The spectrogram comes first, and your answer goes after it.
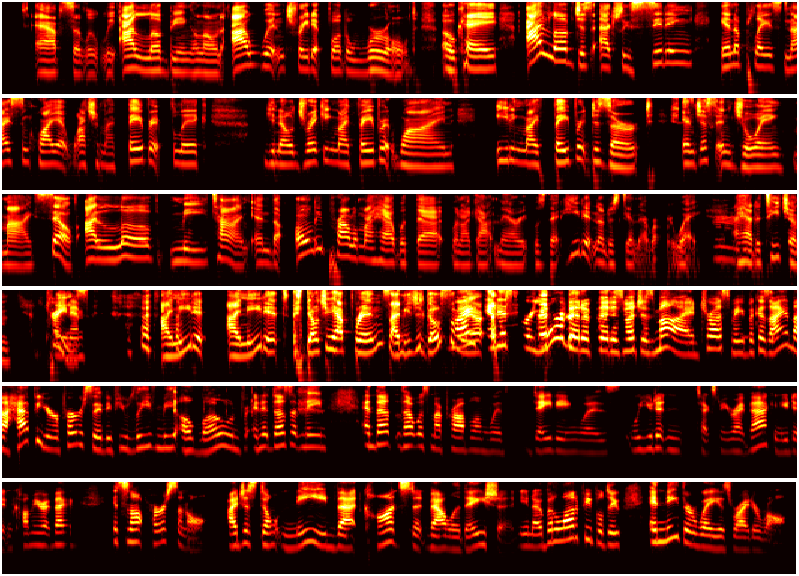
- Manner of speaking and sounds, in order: chuckle; chuckle; chuckle
- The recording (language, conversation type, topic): English, unstructured, How do you decide what to trust online, avoid rumors, and choose what to share?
